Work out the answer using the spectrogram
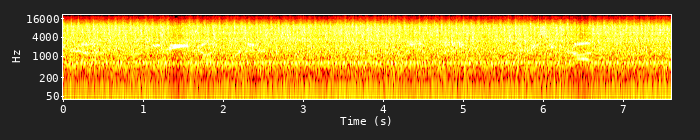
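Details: Toyota Land Cruiser, started cold: lumpy uneven idle, stumble roughly every second; cylinder 3 misfire, its exhaust tube stays cold; possible low compression, valve, carbon, spark plug or ignition, still to be tested.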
